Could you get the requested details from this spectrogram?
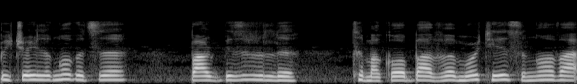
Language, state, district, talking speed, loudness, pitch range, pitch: Chakhesang, Nagaland, Dimapur, 155 wpm, -17 LUFS, 190-210 Hz, 200 Hz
